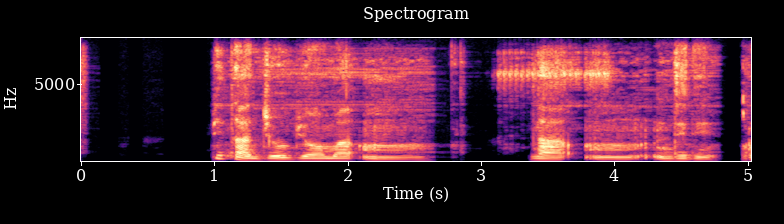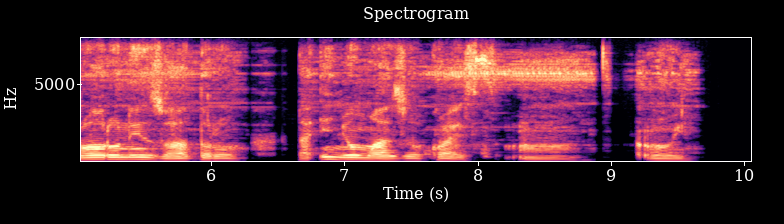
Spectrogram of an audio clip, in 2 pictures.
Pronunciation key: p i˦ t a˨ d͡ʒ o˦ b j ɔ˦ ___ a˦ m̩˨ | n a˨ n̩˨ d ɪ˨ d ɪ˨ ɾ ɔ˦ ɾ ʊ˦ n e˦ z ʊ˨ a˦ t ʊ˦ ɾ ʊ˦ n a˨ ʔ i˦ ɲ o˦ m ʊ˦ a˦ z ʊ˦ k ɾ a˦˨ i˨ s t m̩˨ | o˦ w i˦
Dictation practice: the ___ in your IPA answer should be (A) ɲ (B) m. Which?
B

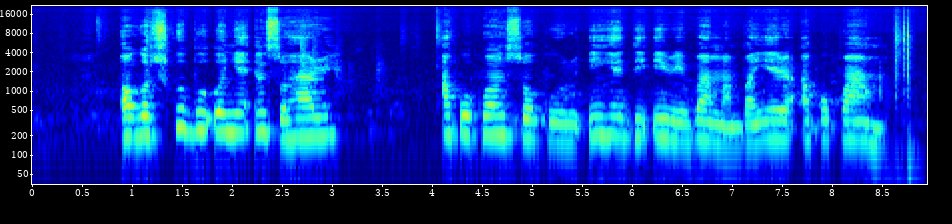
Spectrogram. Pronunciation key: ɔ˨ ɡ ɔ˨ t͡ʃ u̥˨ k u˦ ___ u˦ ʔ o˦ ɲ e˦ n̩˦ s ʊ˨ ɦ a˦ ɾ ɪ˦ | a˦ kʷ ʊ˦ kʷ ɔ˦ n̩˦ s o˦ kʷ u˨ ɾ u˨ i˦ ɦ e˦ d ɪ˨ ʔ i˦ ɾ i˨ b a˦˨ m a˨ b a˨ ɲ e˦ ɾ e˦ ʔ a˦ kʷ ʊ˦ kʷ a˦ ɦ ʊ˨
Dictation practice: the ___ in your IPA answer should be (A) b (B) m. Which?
A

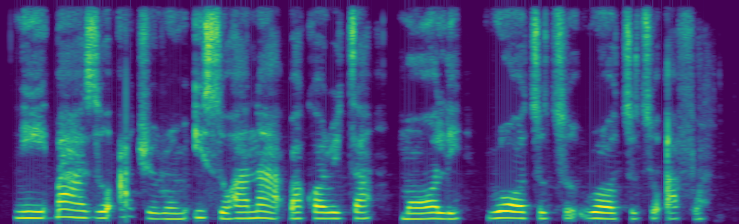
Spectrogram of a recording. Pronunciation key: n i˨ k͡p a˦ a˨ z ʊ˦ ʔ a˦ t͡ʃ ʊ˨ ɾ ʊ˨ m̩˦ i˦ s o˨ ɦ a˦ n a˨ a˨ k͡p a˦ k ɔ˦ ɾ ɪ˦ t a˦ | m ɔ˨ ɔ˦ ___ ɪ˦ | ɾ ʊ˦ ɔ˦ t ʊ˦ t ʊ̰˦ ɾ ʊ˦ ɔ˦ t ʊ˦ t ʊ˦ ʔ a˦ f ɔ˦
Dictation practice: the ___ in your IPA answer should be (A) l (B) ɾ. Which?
A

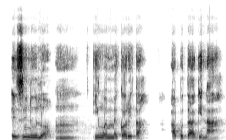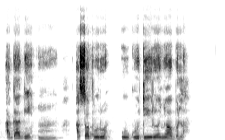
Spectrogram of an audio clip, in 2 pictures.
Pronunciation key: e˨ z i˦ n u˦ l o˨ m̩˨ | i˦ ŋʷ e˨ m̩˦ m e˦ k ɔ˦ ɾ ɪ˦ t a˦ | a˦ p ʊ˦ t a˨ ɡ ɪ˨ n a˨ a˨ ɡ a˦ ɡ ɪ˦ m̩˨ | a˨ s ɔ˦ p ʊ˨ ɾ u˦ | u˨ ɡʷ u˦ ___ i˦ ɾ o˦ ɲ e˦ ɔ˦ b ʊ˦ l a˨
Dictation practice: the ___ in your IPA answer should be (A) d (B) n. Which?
A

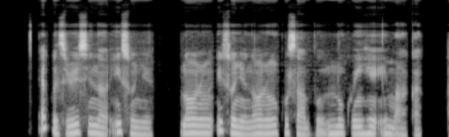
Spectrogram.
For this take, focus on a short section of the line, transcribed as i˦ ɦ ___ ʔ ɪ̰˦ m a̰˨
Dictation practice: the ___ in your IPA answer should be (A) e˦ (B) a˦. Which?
A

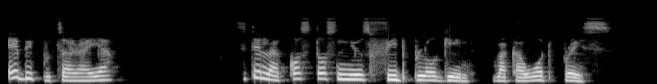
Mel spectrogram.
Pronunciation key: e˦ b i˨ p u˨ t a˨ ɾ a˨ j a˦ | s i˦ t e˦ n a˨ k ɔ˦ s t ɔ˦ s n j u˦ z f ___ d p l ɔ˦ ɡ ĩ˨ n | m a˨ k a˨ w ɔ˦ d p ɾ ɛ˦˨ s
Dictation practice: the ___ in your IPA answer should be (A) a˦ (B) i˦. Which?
B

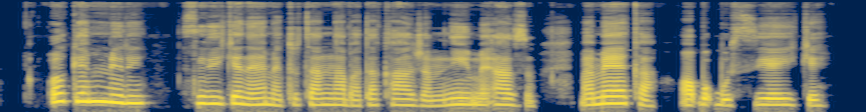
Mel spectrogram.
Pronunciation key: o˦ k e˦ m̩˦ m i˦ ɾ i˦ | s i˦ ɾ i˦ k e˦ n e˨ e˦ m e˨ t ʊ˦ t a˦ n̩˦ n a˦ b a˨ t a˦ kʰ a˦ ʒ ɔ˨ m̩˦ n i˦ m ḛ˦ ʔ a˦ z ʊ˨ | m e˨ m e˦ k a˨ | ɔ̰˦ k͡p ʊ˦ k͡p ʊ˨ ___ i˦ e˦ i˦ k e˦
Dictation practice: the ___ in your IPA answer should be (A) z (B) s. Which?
B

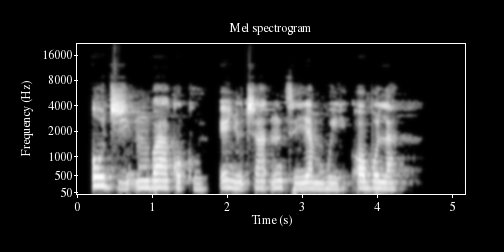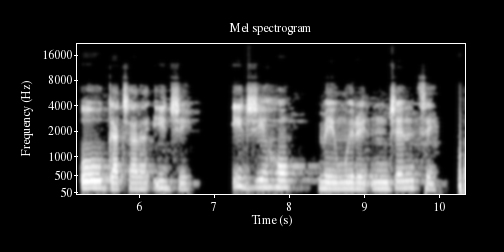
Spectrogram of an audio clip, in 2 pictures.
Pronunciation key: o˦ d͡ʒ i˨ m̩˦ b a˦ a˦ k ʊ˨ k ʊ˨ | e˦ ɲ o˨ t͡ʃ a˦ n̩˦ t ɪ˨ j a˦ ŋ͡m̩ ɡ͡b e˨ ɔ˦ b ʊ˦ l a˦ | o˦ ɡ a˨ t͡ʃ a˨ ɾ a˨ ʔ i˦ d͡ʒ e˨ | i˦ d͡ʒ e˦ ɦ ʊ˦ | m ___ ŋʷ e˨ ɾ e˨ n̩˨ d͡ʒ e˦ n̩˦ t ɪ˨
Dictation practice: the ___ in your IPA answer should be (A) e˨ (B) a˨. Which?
A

